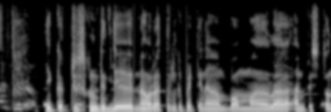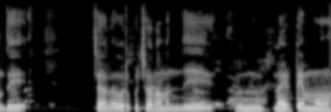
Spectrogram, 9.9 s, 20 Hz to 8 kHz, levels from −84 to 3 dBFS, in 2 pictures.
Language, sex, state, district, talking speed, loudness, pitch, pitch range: Telugu, male, Andhra Pradesh, Srikakulam, 85 wpm, -16 LUFS, 155 Hz, 150-165 Hz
